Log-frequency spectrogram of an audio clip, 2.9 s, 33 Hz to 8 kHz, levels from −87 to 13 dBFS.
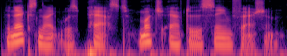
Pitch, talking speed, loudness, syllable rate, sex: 110 Hz, 210 wpm, -22 LUFS, 4.7 syllables/s, male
